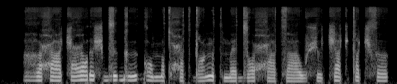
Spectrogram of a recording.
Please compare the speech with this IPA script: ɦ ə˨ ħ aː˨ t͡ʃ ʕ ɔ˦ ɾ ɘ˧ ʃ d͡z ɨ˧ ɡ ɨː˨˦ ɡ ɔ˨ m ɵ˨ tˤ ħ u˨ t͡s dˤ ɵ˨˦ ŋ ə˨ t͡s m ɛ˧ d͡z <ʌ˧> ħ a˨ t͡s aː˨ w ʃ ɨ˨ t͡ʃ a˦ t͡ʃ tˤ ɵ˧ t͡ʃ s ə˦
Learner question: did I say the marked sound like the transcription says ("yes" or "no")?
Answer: no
